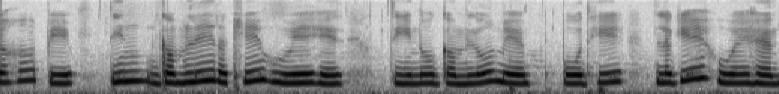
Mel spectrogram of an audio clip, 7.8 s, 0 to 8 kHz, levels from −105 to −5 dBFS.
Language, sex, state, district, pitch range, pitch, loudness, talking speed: Hindi, female, Jharkhand, Ranchi, 245-290 Hz, 260 Hz, -14 LUFS, 110 wpm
